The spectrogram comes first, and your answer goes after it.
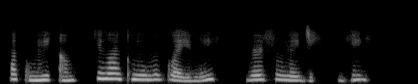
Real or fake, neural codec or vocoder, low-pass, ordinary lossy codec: fake; codec, 16 kHz, 0.5 kbps, FreqCodec, smaller model; 7.2 kHz; AAC, 48 kbps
